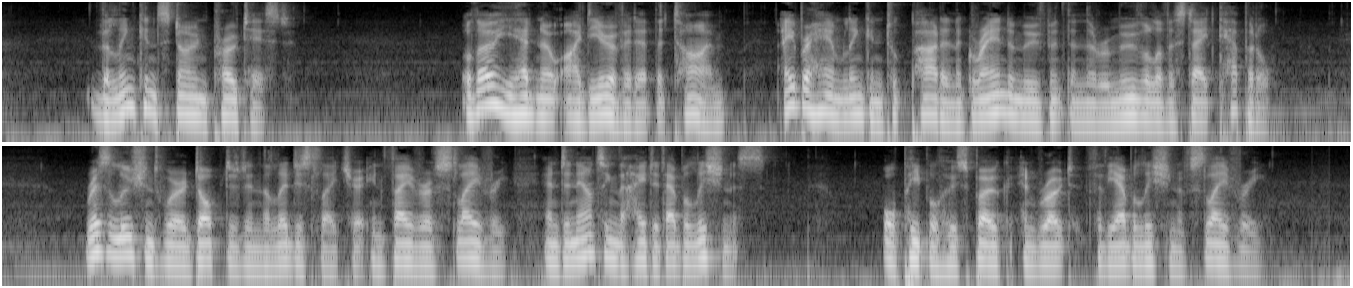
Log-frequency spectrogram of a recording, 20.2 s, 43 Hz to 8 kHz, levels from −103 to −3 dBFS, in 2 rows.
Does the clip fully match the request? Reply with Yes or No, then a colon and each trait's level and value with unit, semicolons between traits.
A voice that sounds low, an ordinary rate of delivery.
Yes: low, 100 Hz; average, 165 wpm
